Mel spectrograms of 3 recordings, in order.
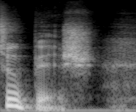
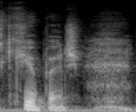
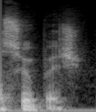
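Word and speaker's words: Cupich: But Cupish, I think it's actually pronounced Soupish, but people call him Cupcake, so then they think it's Cupish.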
